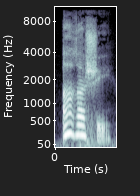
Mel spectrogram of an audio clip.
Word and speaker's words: arracher: Arracher, okay, don't pronounce the double R, sorry, it's just like if you would have only one, arracher, arracher.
